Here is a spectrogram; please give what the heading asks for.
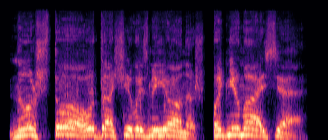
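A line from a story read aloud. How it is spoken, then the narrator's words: Demon's growl. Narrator (Russian): прорычал демон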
